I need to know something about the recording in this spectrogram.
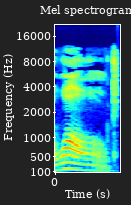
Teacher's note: Lembrando sempre que walk é uma palavra que engana um pouquinho, porque esse L não vai ser pronunciado como L mesmo. A gente não leva a língua lá no céu da boca.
